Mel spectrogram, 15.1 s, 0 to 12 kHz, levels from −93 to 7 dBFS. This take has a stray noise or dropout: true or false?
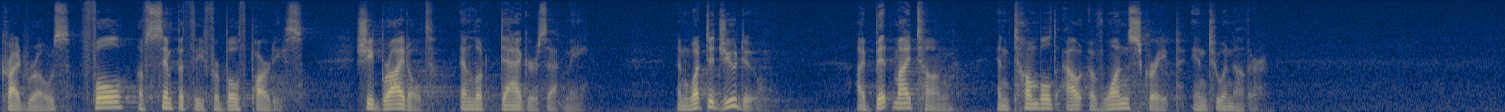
false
